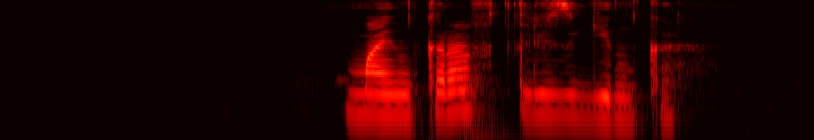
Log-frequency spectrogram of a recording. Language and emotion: Russian, neutral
